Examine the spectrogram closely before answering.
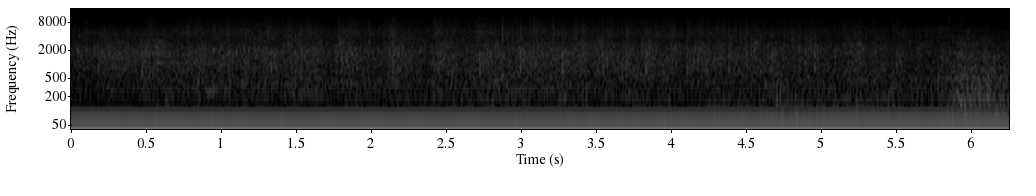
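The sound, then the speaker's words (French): Applause for 14 contestants from the audience at a Johnny Hallyday tribute evening: a steady, dense wash of many hands clapping at low recorded level, unbroken from start to finish. “applaudissez nos 14 candidats, il faut le faire, applaudissez-les.”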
